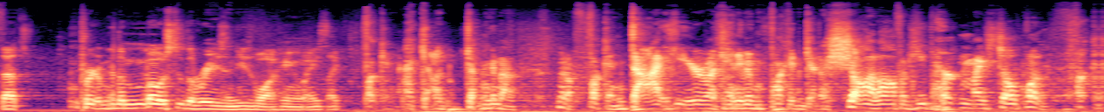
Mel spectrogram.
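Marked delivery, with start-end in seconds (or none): 2.7-8.3 badly hurt, frustrated, furious swearing, rising in pitch. A badly injured bandit in the game walks away: badly hurt, angry and cursing. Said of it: "actually rips a part of his nose off as it flings forward. / He's he's he's sick of it. He's hurt. He's like he's really badly hurt. He's like holding himself together pretty well because he's just so".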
